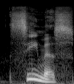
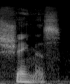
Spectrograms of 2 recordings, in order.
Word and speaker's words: Seamus: I don't know where the SH comes from with Seamus.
